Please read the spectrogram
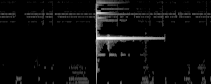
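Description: A single bright ding, like a small bell or chime sound effect, struck once about two seconds in and fading out over about a second and a half.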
